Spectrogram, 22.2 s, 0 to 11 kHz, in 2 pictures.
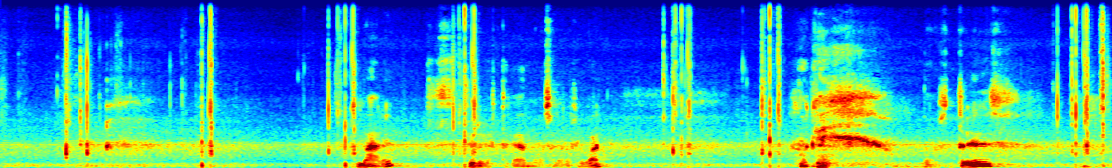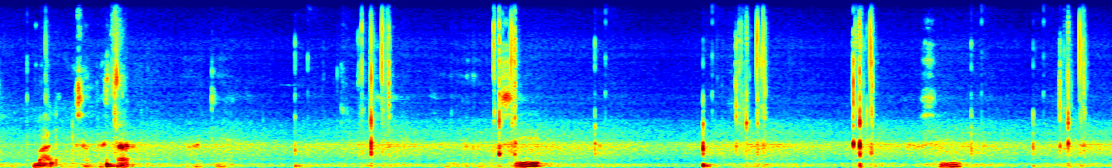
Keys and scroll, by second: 2.0 super+Tab, 3.4 super+Tab, 4.6 super+Tab, 6.8 super+Tab, 7.7 super+Tab, 10.7 super+Tab, 11.5 p, 14.8 super+Tab, 16.1 super+Tab, 18.6 super+Tab, 19.7 super+Tab, 21.9 super+Tab.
